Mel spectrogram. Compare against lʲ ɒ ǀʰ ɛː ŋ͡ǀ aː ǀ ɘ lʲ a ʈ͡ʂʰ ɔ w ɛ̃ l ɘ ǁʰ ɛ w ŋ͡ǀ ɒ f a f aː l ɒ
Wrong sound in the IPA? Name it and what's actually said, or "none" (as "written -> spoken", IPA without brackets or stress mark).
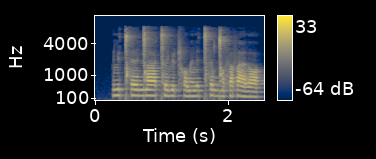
ǁʰ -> ǀʰ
